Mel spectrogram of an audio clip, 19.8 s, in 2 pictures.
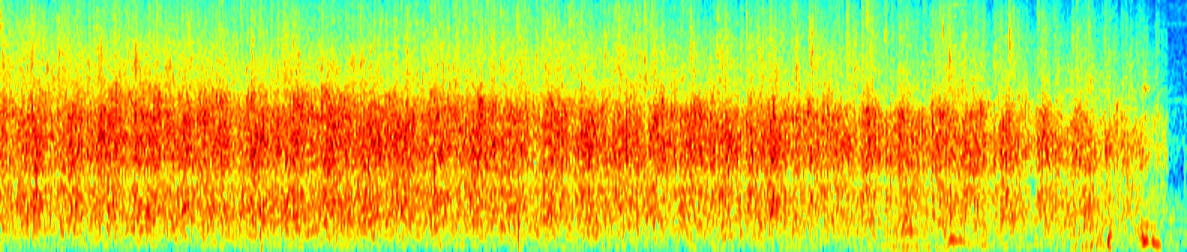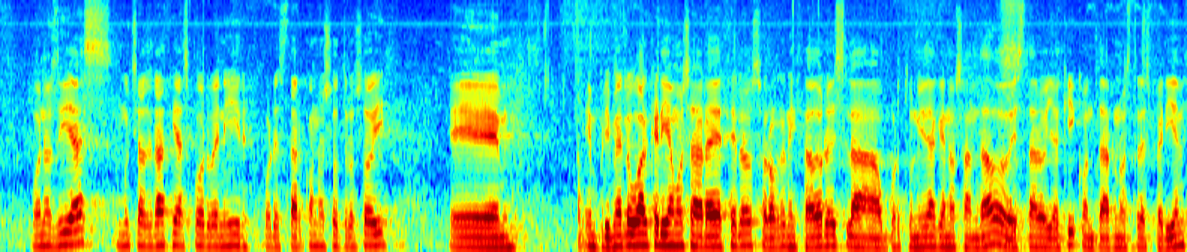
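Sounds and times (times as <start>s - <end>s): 
audience applause: 0.0s - 9.8s
speech: 10.2s - 19.7s.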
